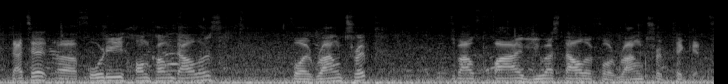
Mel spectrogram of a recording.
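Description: A man's voice comes through dry, with no echo. Loud background noise surrounds it. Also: moderate pace. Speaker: travel vlogger. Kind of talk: casual vlog chat. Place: boat. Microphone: phone near.

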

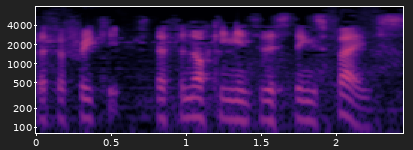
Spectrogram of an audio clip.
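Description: A man's fairly high-pitched, fairly quick voice over noticeable background noise. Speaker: let's play commentator. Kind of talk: casual gameplay commentary. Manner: halting, somewhat incoherent.

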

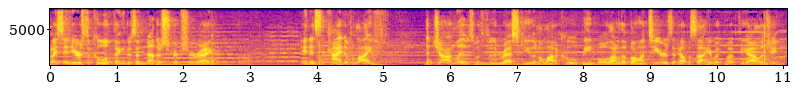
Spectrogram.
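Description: Clear music plays behind the voice. The speaker is a man. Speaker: event host giving a talk. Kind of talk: sermon. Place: bar. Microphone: studio mic.

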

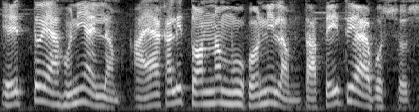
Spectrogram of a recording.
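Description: A woman's cartoonish character voice, high in pitch, at a fairly quick pace with lively intonation. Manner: chatty, colloquial.

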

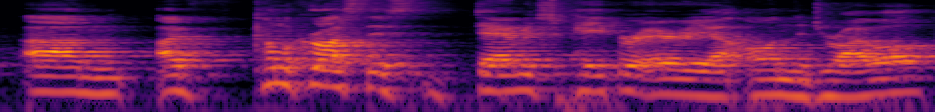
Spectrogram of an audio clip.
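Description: Audible room echo fills the space. A man's voice carries through it. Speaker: construction instructor. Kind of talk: tutorial. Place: home room.

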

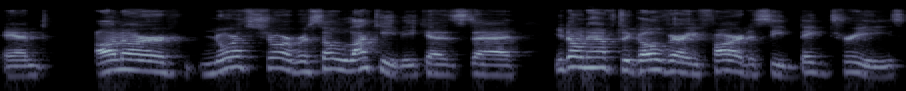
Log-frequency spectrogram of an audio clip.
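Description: Against a quiet background, a man talks at a fairly slow pace. His intonation is lively. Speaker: horticulture instructor presenting. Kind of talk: lecture. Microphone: video call.

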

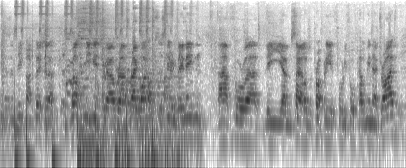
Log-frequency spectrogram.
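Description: A man talking at a very fast pace with hardly any pauses over clear background music. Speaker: auctioneer. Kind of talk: property auction opening, reading conditions of sale. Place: office. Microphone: camera far.

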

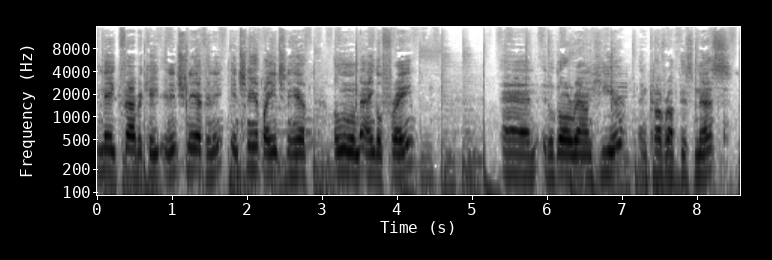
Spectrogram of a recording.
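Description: A man's high-pitched voice with fairly even intonation, a dry sound with no echo and faint music in the background. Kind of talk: tutorial. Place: garden. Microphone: phone near.

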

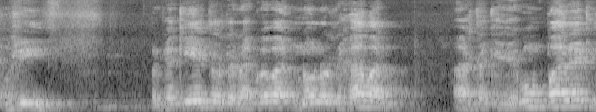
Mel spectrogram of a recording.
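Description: In a room with audible echo, a man with a high voice for his sex talks very slowly, his pitch varying in an ordinary way. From Tlaxcala, Mexico. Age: 80s+. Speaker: elderly local narrator. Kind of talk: oral history interview answer. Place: home room. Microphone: camera far.

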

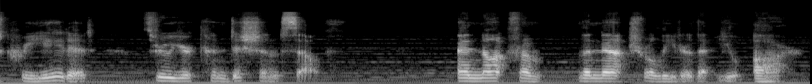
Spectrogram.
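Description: Faint music plays in the background. The speech goes at a fairly slow pace. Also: woman. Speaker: podcast host, coach. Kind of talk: podcast monologue. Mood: calm, earnest.

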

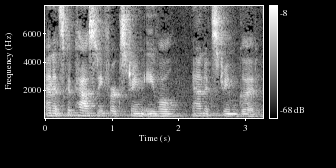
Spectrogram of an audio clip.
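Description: A woman talks at a moderate pace with ordinary pitch variation. Noticeable background noise runs behind her. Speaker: museum representative. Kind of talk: funeral speech and letter reading. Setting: funeral with audience.

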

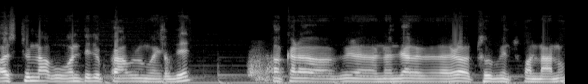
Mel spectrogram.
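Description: A man with a fairly high pitch and monotone, flat intonation, with faint music in the background. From Nandyal, Kurnool district, Andhra Pradesh, India. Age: 70s. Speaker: retired army man, cancer patient. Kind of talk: patient testimonial. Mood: calm, matter-of-fact.

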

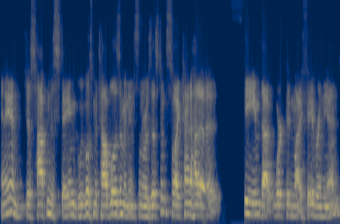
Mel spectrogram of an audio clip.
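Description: A man talks at a very fast pace in a fairly high pitch, with vocal fry. His pitch variation is ordinary, and the background is quiet. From Ontario, Canada. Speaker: scientist; guest. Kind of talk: career talk presentation. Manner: conversational. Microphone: video call.

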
